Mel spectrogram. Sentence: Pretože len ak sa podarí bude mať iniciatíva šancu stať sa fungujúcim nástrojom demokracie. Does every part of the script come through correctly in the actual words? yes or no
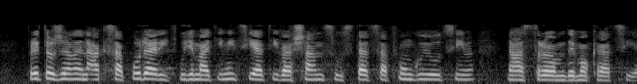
yes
